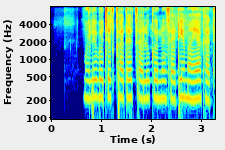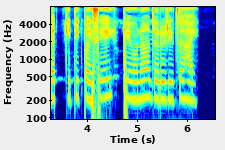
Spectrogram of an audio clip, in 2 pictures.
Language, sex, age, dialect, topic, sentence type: Marathi, female, 18-24, Varhadi, banking, question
